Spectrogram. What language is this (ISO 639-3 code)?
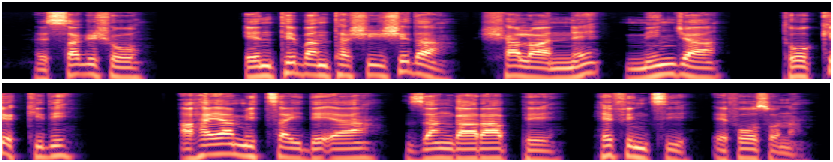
gof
